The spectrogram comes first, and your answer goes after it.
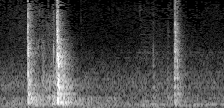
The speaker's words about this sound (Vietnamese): Cô kéo cánh cửa lại rồi đóng chốt thật chặt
